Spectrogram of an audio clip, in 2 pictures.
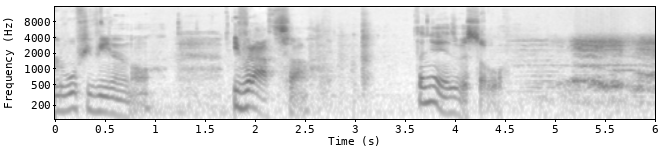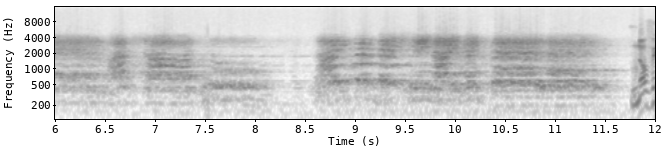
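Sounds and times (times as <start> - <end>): choir singing with accompaniment: 4.6 - 11.8.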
